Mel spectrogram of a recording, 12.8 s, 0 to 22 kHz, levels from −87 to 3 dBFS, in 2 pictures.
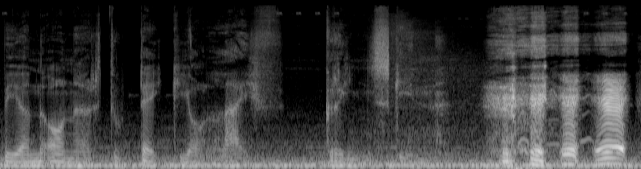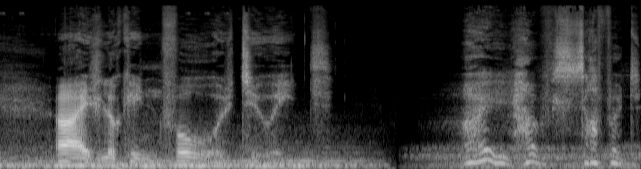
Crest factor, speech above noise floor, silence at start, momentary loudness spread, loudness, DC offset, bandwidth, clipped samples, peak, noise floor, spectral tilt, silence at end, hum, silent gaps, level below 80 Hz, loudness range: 22 dB; 27 dB; 0 s; 16 LU; -23 LUFS; under 0.1%; 19.5 kHz; under 0.1%; -2 dBFS; -50 dBFS; -5 dB/octave; 0 s; none; none; -38 dBFS; 11 LU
